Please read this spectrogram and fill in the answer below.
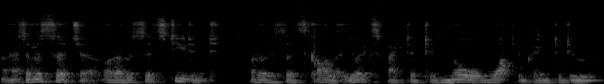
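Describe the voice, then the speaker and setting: Speaking at a moderate pace, a man has a fairly low, somewhat breathy voice. Light background noise sits behind him. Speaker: educator giving advice. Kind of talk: tutorial. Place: home room. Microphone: lapel.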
